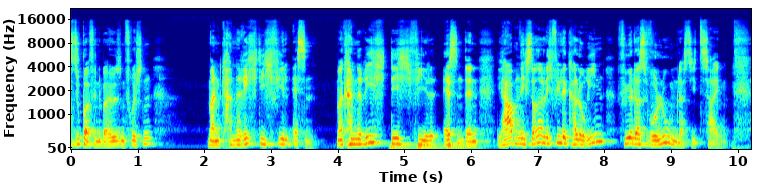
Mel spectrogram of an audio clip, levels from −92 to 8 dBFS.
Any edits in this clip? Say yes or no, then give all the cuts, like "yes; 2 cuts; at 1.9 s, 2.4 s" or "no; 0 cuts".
no; 0 cuts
